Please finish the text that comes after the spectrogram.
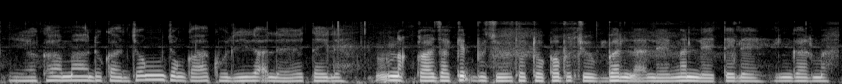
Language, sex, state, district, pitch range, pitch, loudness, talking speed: Wancho, female, Arunachal Pradesh, Longding, 160-175 Hz, 170 Hz, -17 LUFS, 170 wpm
